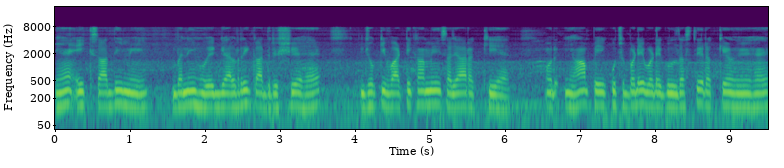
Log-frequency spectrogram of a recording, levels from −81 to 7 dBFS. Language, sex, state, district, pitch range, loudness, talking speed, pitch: Hindi, male, Uttar Pradesh, Hamirpur, 130-145 Hz, -16 LUFS, 165 wpm, 135 Hz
